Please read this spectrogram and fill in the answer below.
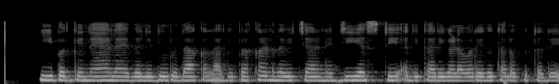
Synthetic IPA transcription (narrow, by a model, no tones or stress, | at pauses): iːbɐɡːe̞njajalɐjɐd̪ɐlːid̪uːɾɐd̪aːkɐla̰ːɡipɾɐkɐɾɐɳɐd̪ɐʋit͡ʃaːɾɐne̞d͡ʒiesʈiɐ̰d̪ʱikaːɾiɡɐɭɐʋɐɾed̪ut̪ɐlɐput̪ːɐd̪e̞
